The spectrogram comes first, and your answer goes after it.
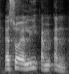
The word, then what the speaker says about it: solemn: option रो अछि solemn SOLEMN N will be silent तार pronunciation कला बेले आपन कहबे solemn what is solemn formal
